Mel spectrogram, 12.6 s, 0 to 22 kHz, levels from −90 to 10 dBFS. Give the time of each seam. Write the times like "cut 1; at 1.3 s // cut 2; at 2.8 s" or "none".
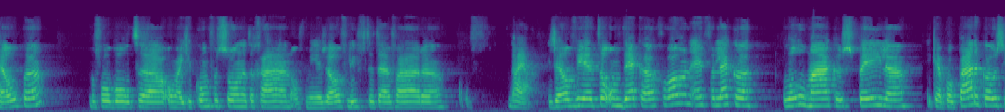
cut 1; at 11.5 s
